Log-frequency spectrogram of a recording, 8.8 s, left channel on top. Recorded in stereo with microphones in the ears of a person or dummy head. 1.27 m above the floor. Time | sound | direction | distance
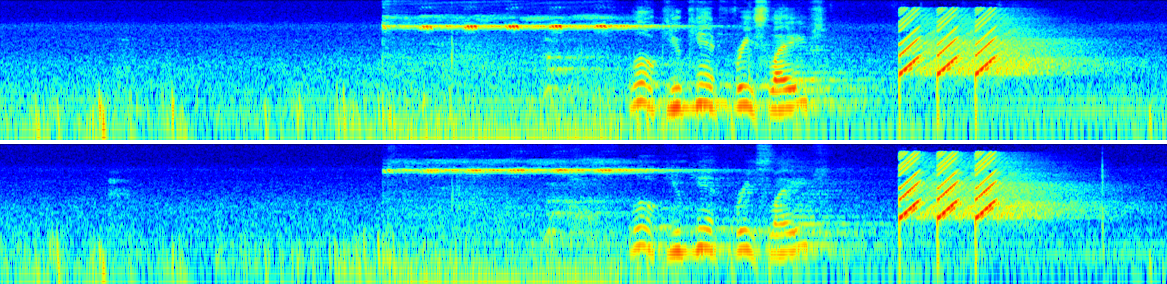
2.9 | a dog barking | 75° left (ahead or behind) | 4.5 m
4.7 | a man speaking | 75° left (ahead or behind) | 1.1 m
6.7 | an alarm | 15° right (ahead or behind) | 0.9 m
